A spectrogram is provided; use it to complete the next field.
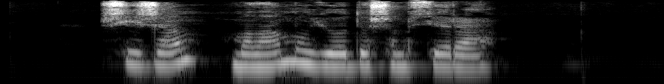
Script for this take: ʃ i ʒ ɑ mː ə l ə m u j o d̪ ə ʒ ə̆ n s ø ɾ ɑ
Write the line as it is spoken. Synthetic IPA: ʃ i ʒ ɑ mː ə l ɑ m u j o d̪ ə ʃ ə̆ m s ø ɾ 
